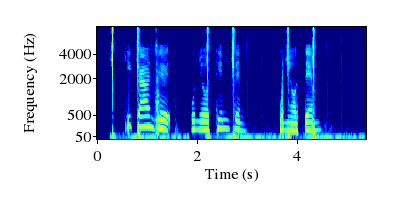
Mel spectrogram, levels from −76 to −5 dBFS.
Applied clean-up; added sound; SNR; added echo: none; Fire; -5 dB; none.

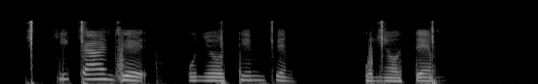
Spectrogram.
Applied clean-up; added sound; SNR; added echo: neural mask model RNNoise.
